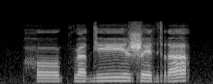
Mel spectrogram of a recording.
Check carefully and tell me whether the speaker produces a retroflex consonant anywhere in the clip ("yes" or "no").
yes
